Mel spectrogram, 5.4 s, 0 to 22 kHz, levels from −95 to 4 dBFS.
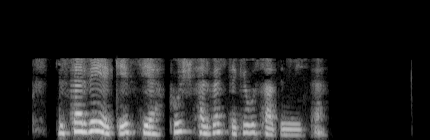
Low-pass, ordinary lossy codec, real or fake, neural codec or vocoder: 7.2 kHz; AAC, 16 kbps; real; none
